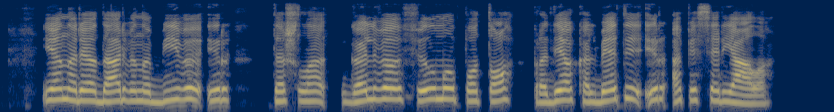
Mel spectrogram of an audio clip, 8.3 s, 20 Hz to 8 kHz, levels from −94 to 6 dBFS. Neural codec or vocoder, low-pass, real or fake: none; 7.2 kHz; real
